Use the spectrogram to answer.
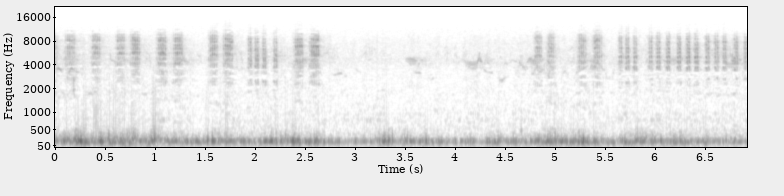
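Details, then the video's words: A Eurasian reed warbler at Weerribben, Netherlands, on 18 May 2018, singing less vigorously than usual, gives a steady, chattering string of high, scratchy notes, each repeated two or three times, over low wind rumble. "Kleine Karekiet"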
